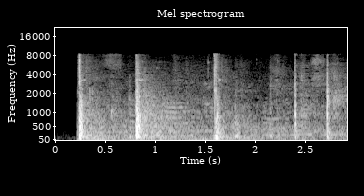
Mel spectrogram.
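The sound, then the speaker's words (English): Volunteers' hammer blows strike the plastic shells of votive candles, prying them off in the warehouse of Prague's Trafečka Cultural Center; the candles were lit for late President Václav Havel and are being recycled into a wax heart. Five sharp, loud knocks at uneven intervals over a low, busy background murmur. “Dozens of volunteers were hammering away in the warehouse of Prague's Trafečka Cultural Center this Saturday, prying the plastic shell from the thousands of votive candles that were lit in honor of late President Václav Havel all over the country.”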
